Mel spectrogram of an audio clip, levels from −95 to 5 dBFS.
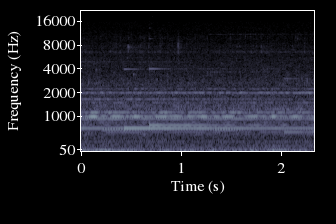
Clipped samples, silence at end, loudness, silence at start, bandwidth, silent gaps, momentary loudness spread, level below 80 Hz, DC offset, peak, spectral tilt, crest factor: under 0.1%; 0 s; -44 LUFS; 0 s; 17 kHz; none; 4 LU; -58 dBFS; under 0.1%; -32 dBFS; -3.5 dB/octave; 12 dB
